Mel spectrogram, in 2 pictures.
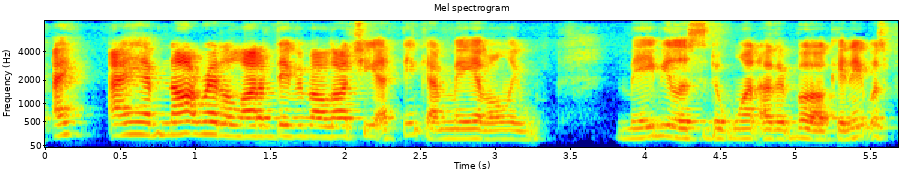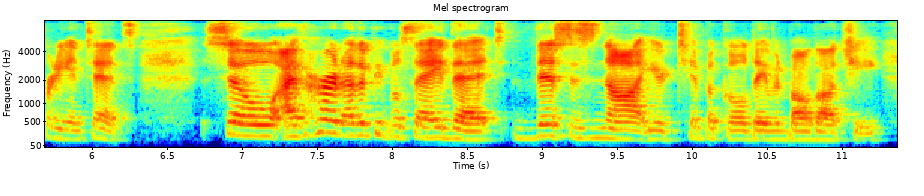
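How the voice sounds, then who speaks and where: A woman's voice: fairly low pitch, fairly bright tone. A middle-aged woman chatting casually to viewers as a book vlogger, in a rambling, conversational way. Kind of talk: casual chat to viewers about books.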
